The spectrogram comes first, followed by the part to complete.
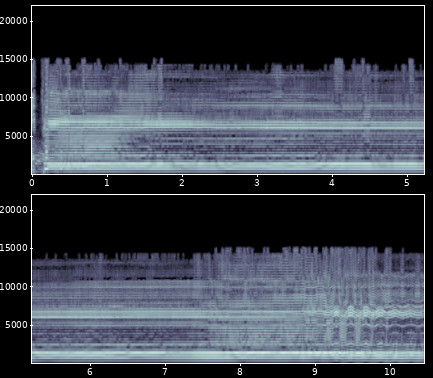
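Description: A male naat reciter's voice holding one long, high sustained note through a microphone, steady at first and wavering with vibrato from about nine seconds in.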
